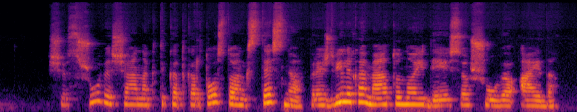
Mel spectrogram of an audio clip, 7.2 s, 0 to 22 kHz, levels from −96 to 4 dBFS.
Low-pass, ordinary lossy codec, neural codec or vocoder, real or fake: 19.8 kHz; Opus, 64 kbps; none; real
